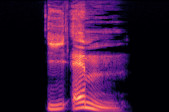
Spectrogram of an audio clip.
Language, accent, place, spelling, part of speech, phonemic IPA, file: German, Germany, Berlin, IM, noun, /iːˈɛm/, De-IM.ogg
- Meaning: initialism of Inoffizieller Mitarbeiter / Inoffizielle Mitarbeiterin (“unofficial collaborator”), an informant in the German Democratic Republic who delivered private information to the Stasi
